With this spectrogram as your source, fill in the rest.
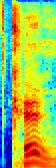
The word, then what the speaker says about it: Köln: Köln is how you say it.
